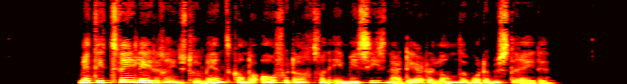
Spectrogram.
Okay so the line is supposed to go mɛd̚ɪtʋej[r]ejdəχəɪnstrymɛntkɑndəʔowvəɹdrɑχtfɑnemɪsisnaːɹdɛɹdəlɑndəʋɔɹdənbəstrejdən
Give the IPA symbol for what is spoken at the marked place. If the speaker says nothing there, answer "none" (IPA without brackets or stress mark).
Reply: l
